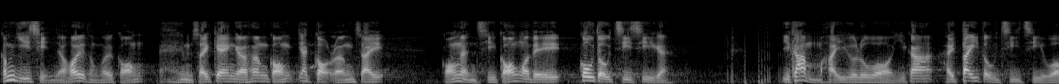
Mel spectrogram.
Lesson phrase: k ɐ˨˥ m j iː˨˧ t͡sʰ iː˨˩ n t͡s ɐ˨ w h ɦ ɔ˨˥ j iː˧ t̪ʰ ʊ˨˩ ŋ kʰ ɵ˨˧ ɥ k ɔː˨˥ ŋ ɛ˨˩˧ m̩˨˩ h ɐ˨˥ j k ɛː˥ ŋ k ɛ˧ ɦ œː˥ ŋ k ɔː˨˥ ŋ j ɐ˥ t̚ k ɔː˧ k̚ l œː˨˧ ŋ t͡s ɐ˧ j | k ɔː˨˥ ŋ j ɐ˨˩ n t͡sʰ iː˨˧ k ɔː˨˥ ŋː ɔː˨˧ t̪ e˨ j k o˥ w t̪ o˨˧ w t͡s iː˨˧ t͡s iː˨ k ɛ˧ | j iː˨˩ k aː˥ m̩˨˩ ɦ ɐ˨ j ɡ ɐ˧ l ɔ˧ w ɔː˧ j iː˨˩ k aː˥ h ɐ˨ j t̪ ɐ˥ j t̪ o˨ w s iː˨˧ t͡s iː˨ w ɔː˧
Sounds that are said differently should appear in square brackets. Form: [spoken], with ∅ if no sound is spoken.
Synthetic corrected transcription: k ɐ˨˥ m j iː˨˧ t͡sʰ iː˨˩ n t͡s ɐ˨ w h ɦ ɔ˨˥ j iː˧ t̪ʰ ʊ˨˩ ŋ kʰ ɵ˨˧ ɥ k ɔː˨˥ ŋ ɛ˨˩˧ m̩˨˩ [s] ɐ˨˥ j k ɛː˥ ŋ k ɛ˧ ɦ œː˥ ŋ k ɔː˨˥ ŋ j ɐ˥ t̚ k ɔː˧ k̚ l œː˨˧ ŋ t͡s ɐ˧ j | k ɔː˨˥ ŋ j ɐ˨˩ n t͡sʰ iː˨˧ k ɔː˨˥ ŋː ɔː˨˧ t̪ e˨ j k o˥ w t̪ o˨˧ w t͡s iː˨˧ t͡s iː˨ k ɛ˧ | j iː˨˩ k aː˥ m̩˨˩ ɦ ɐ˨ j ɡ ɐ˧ l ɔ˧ w ɔː˧ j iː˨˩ k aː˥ h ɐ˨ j t̪ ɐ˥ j t̪ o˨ w [t͡s] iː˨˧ t͡s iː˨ w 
